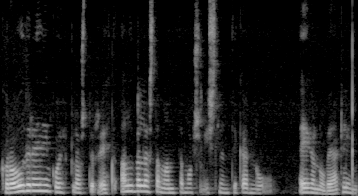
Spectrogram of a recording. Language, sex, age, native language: Icelandic, female, 60-69, Icelandic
